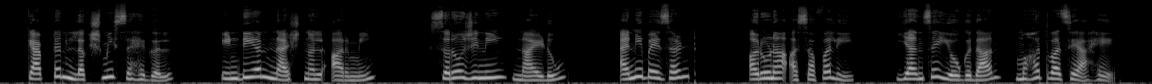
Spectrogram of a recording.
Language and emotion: Marathi, neutral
